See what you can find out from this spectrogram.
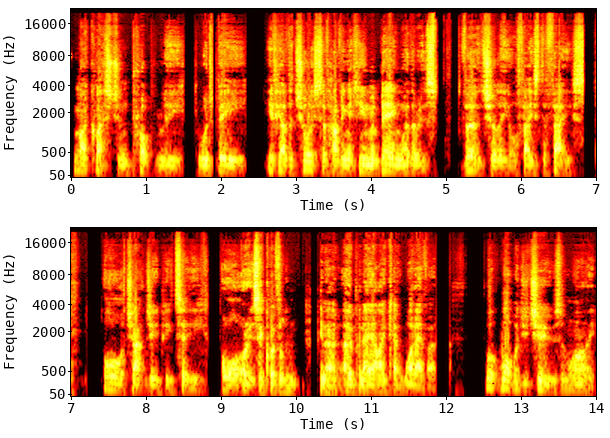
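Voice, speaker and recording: A man with a husky, recovering voice, answering interview questions in a thoughtful, conversational way with frequent fillers and restarts. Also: fairly low pitch, steady tone, moderate pace, rough recording. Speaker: coaching expert guest.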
